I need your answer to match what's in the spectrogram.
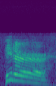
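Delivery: acted fatherly shout of greeting; calling out. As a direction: hail your son loudly, falling at the end. Father calls out to his son.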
